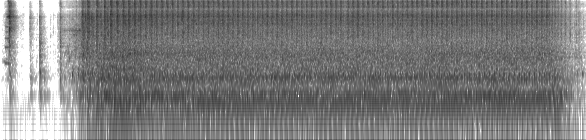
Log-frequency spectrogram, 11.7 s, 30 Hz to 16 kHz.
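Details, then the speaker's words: Ariens lawnmower with Briggs & Stratton 190cc engine with auto choke; after firing it runs with a rich rhythmic chug about four times a second instead of a clean idle, from a choke stuck closed; stuck choke. "So you can hear it's chugging, chug, chug, chug, chug, chug, chug, chug, chug, chug, chug. And that's the sound of a stuck choke."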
